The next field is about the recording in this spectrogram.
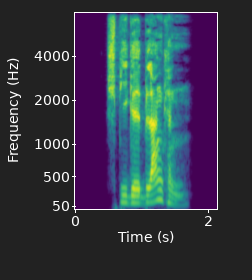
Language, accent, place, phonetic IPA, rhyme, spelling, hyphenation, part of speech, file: German, Germany, Berlin, [ˌʃpiːɡl̩ˈblaŋkn̩], -aŋkn̩, spiegelblanken, spie‧gel‧blan‧ken, adjective, De-spiegelblanken.ogg
- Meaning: inflection of spiegelblank: 1. strong genitive masculine/neuter singular 2. weak/mixed genitive/dative all-gender singular 3. strong/weak/mixed accusative masculine singular 4. strong dative plural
